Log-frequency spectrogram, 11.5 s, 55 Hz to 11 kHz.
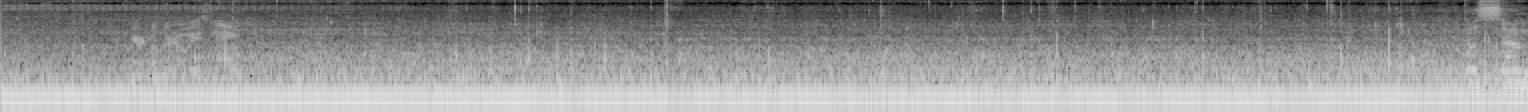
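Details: Beko DTIKP71131W heat pump tumble dryer, initial testing: steady low mains hum from the condensate pump with a watery gurgle over it, like sucking air or running dry; possibly runs continuously, no water seen pumped out.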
